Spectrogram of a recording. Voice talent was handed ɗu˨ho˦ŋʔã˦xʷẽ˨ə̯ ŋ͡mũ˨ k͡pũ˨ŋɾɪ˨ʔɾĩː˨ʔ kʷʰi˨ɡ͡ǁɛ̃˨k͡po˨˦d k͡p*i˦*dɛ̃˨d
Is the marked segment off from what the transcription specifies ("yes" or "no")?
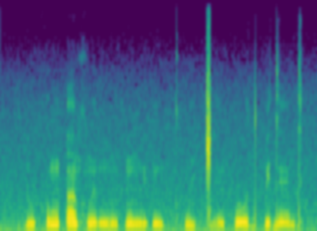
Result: yes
